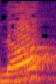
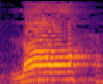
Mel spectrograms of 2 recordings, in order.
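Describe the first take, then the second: First: The word ends with a t sound. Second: The word ends with an h sound. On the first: "میتونید بگید لات" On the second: "به صورت ها هم جوازن تلفظ میشه"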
